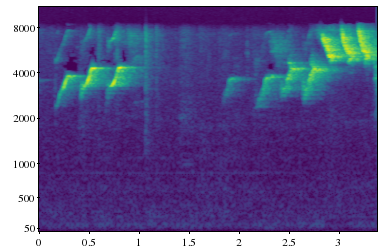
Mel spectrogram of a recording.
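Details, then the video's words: Male Double-collared Seedeater alongside his female, delivering rapid high chirps in a rising sequence, a brief gap, then a denser excited twittering run. "Coleiro Ponto 50 e sua Fêmea Calibre 40."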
